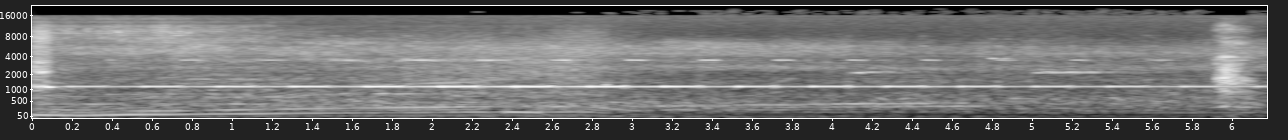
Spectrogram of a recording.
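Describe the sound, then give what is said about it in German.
A taxi's engine revs and rises in pitch as it pulls away and threads into traffic, settling into a steady hum of surrounding traffic, with a faint constant tone running throughout. “Das Taxi fuhr an und fädelte sich in den Verkehr ein.”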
